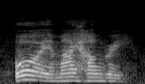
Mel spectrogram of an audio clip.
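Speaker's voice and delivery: acting cool. Coaching someone on how to get a date, demonstrating a line in a real cool voice. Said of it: "say in a real cool voice".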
